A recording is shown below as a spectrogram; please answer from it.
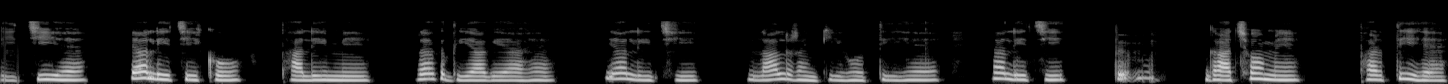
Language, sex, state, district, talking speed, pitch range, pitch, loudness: Hindi, female, Bihar, Lakhisarai, 100 wpm, 190-225 Hz, 205 Hz, -17 LUFS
